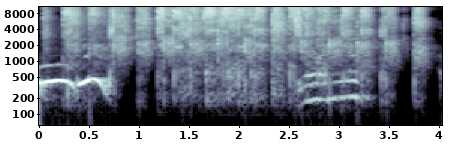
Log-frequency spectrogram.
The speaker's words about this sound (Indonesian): Tepuk tangan online yuk.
